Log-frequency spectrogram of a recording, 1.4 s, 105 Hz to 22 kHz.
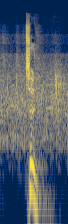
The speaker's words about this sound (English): Y'all give the Lord a hand clap for 3 seconds. Come on,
